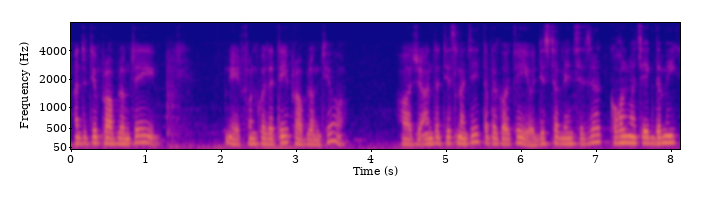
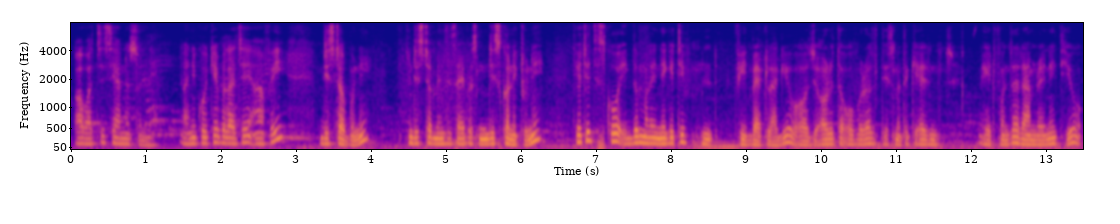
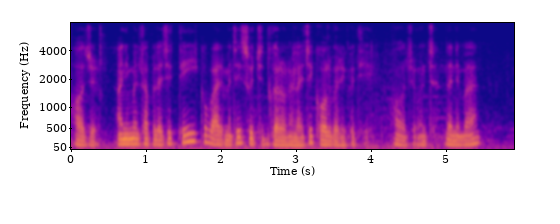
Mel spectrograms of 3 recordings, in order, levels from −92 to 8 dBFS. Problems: background conversations at intervals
